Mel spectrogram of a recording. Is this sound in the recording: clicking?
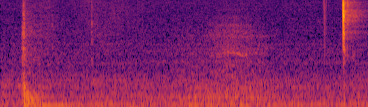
yes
